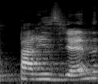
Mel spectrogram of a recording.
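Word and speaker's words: Parisienne: most Parian perfume of all the name is Parisian by if so pronounce Paran you really have to pronounce the ER in this one so Parisian I love this perfume this is a fruity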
